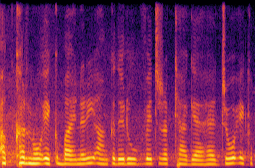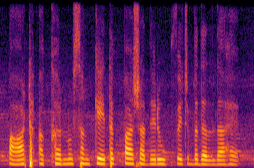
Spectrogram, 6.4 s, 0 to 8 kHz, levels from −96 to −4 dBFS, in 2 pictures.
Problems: constant background noise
